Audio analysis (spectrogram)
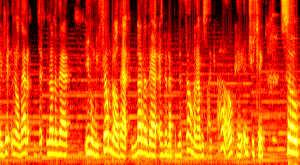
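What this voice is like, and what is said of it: Usual voice. Nothing is said of it.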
